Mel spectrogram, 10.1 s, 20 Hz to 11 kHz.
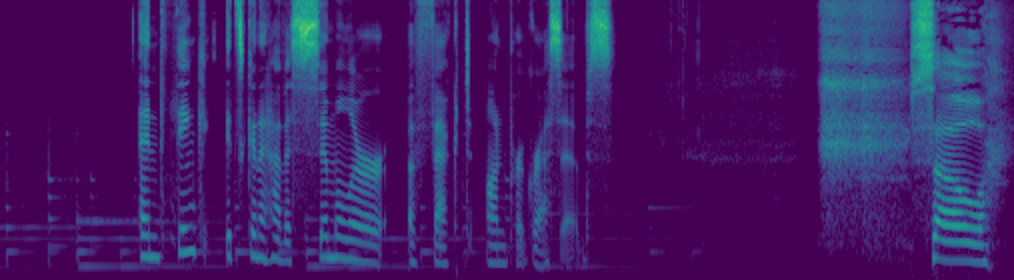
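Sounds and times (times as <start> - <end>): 
speech: 1.4 - 6.2, 9.3 - 10.1
deep inhale: 6.5 - 9.2.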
